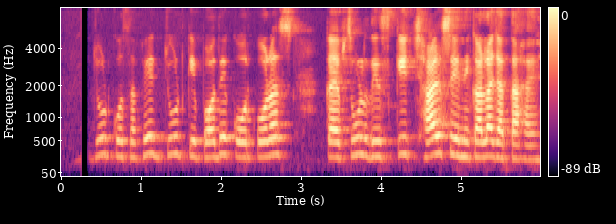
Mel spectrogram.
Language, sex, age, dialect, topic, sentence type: Hindi, female, 18-24, Kanauji Braj Bhasha, agriculture, statement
